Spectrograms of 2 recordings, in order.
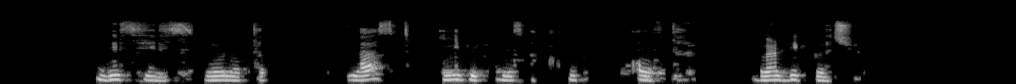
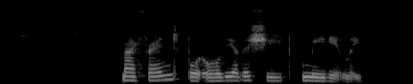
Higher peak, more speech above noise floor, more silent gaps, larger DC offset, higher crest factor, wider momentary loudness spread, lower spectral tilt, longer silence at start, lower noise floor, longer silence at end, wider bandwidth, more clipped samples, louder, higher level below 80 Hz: first, -4 dBFS vs -20 dBFS; first, over 71 dB vs 40 dB; first, 2.00-2.04 s, 2.70-3.26 s, 4.19-4.36 s, 5.25-5.29 s, 5.93-5.99 s, 6.13-6.20 s, 7.10-7.51 s vs none; neither; about the same, 18 dB vs 20 dB; first, 19 LU vs 8 LU; first, -6 dB/octave vs -4.5 dB/octave; second, 0.95 s vs 1.2 s; first, under -90 dBFS vs -77 dBFS; first, 1.55 s vs 0.5 s; second, 8 kHz vs 15.5 kHz; neither; first, -20 LUFS vs -38 LUFS; first, -62 dBFS vs -84 dBFS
